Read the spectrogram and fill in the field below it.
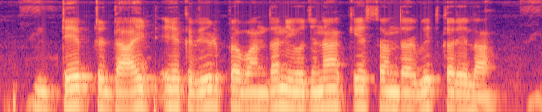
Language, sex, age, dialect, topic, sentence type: Bhojpuri, male, 18-24, Western, banking, statement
